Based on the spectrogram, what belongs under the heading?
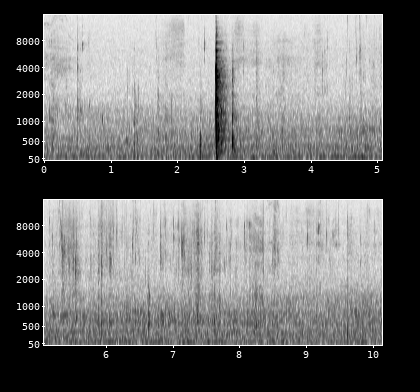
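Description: Faint chewing of a mouthful of döner sandwich, with a drinking glass set down with one sharp clink about two and a half seconds in.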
